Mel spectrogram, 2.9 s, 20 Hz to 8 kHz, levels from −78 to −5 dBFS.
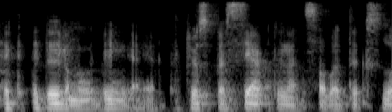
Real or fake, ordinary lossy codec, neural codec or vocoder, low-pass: fake; Opus, 64 kbps; codec, 16 kHz in and 24 kHz out, 1.1 kbps, FireRedTTS-2 codec; 7.2 kHz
